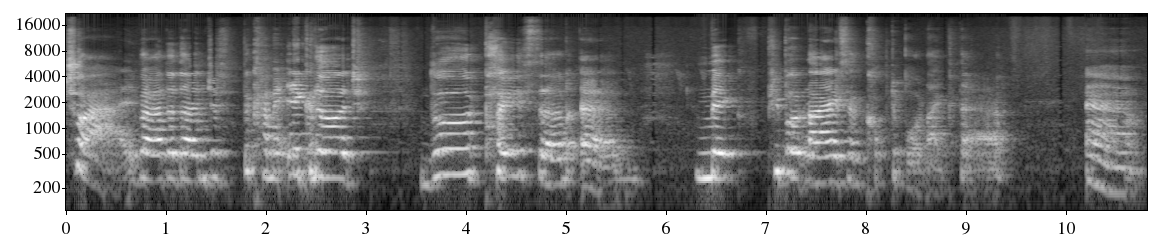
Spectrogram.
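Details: Adult woman born deaf, using cochlear implants, who learned to speak English through speech therapy; deaf speech that people often mistake for a foreign accent.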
